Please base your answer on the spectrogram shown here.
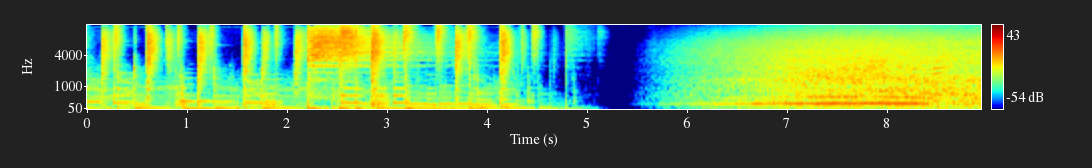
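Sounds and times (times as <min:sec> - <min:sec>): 
music: 0:00.0 - 0:05.2
school bus engine rumbling as it pulls up and idles: 0:05.9 - 0:08.9.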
